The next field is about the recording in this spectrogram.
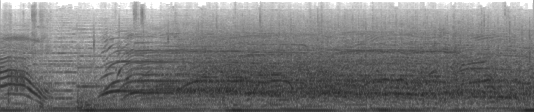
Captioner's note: cheers and applause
